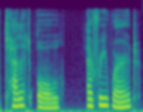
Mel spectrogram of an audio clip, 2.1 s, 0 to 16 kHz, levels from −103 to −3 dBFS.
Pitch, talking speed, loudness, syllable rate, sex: 190 Hz, 110 wpm, -19 LUFS, 4.5 syllables/s, female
